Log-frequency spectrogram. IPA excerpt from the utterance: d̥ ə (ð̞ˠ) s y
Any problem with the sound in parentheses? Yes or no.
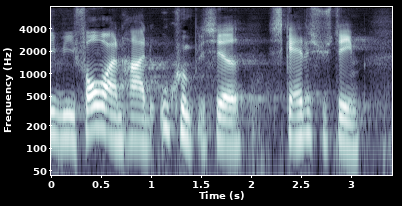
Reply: yes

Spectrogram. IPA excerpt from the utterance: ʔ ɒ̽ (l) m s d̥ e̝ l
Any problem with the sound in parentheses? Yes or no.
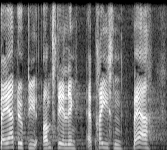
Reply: yes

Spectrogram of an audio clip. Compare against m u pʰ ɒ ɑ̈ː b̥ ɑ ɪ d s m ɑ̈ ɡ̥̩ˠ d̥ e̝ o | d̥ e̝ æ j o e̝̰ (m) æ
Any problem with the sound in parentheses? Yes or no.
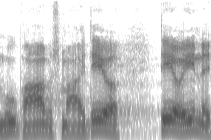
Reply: yes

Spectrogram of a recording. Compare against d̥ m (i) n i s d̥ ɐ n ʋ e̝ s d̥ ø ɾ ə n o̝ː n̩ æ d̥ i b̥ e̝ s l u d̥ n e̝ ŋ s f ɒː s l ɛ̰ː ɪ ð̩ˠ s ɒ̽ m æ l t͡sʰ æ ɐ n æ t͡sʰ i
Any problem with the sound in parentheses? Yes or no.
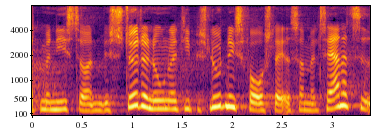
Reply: no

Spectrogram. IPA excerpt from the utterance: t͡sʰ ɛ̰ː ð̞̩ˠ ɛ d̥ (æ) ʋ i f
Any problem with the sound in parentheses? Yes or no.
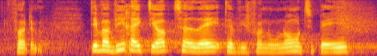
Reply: no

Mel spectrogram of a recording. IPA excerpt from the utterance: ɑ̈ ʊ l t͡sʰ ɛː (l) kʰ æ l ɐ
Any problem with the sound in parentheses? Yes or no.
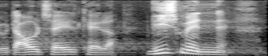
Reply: no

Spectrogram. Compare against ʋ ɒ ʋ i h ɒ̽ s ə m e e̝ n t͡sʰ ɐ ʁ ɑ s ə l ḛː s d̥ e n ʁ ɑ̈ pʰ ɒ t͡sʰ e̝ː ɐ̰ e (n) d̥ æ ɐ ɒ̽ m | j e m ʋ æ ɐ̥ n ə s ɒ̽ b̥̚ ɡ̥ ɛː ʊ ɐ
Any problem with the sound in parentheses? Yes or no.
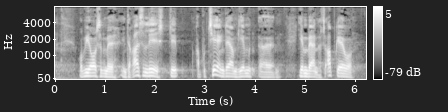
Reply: yes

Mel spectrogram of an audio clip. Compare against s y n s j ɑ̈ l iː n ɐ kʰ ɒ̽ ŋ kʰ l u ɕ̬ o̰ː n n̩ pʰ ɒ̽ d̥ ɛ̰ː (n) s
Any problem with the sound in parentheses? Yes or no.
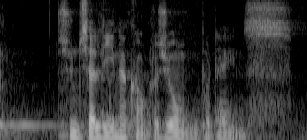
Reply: no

